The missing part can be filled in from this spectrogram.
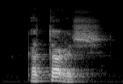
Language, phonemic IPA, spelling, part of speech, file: Dutch, /kaˈtɑr(ə)s/, catarres, noun, Nl-catarres.ogg
- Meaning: plural of catarre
